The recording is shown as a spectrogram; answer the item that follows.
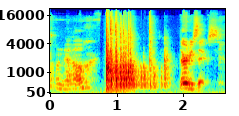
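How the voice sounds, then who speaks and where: A woman's voice: fairly high pitch, fairly even intonation, slow, very noisy. A woman chatting casually and jokily as a player in a tabletop game. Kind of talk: casual chat, joking.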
